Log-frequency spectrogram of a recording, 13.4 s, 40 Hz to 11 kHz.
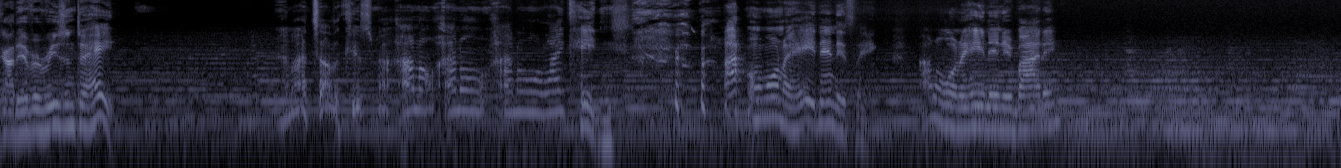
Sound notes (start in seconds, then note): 5.9 laughs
